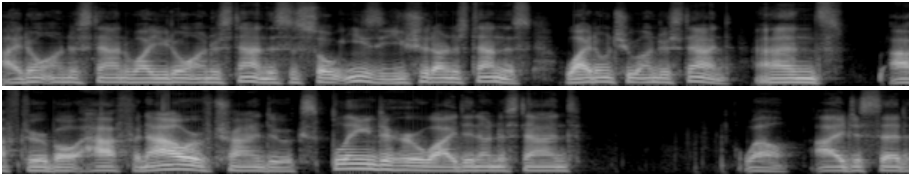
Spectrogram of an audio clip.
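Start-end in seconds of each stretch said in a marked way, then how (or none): 0.0-4.9 thick, heavy put-on Chinese accent. Retelling what a teacher's assistant kept saying: imitating a heavy Chinese accent. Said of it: "with her heavy Chinese accent".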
